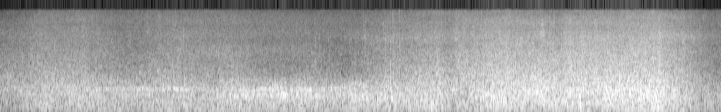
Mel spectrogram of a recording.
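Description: Ocean surf washing in, a steady rush that swells to its loudest near the end and then falls away.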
